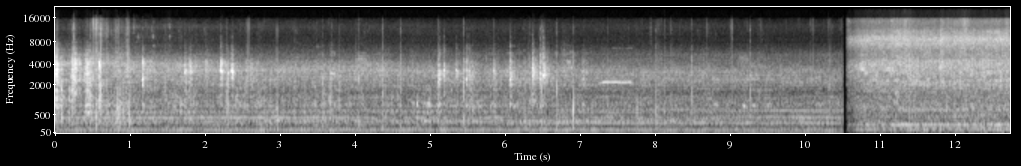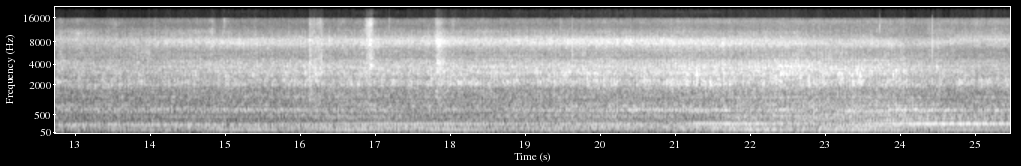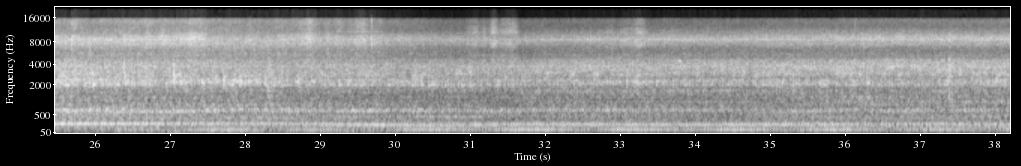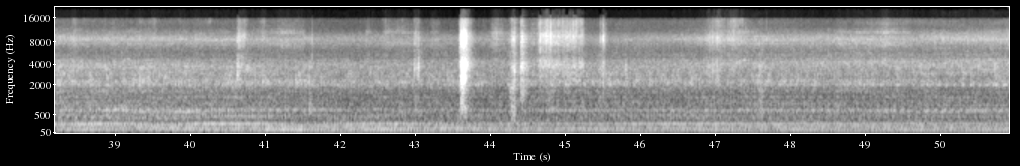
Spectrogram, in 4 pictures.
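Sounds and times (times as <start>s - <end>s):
excavator diesel engine running: 0.0s - 50.9s.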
